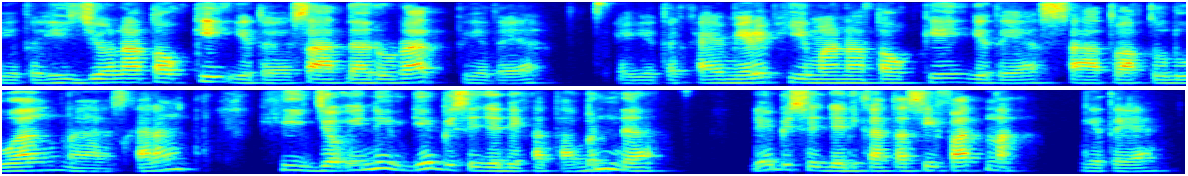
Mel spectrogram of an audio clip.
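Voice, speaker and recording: A man teaching a Japanese language class online, explaining in a relaxed, chatty way full of fillers. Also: mid-range voice, brisk, slight background noise. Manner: explains in relaxed casual Indonesian with frequent fillers.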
